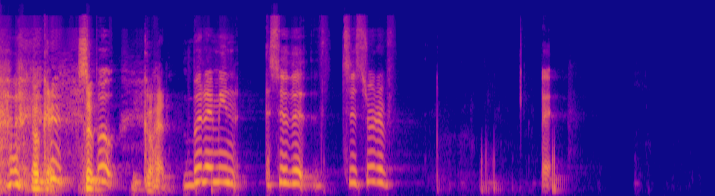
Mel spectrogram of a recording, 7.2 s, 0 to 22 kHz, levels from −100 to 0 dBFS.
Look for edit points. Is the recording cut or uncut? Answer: uncut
